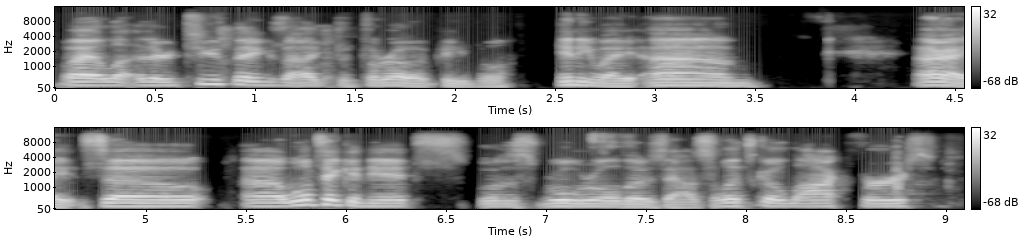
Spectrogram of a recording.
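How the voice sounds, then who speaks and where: A man running a tabletop game as game master, improvising narration in a halting, piece-by-piece way. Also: medium pitch, no echo, studio quality. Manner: halting, piecing descriptions together aloud.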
